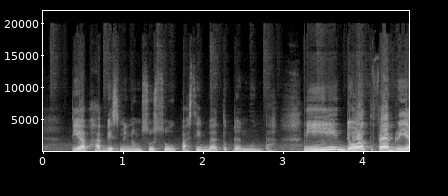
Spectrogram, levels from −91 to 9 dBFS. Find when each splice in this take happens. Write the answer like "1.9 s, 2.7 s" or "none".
3.3 s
